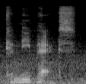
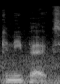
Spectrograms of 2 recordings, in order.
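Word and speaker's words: Knipex: nipix german it's kindepex if you're speaking to a german person you better call that kinnipex that's all i gotta say they don't they're don't they're not very happy when you mispronounce a very proudful company it's called kunipex we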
